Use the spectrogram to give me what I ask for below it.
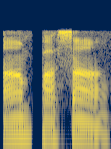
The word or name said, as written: en passant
